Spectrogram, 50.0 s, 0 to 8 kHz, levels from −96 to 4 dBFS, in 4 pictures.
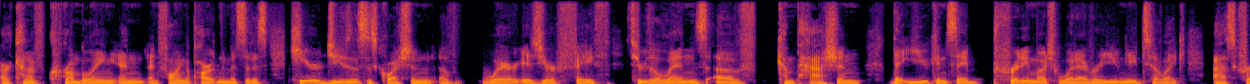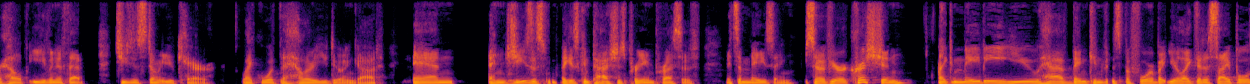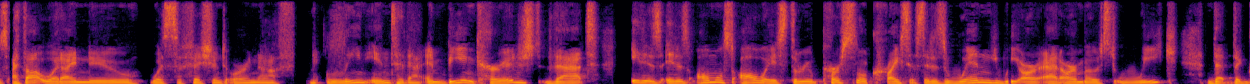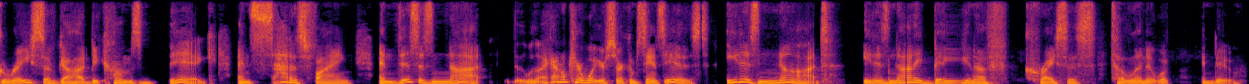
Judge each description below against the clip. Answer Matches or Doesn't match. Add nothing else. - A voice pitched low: Matches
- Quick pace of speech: Doesn't match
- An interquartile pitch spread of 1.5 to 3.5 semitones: Doesn't match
